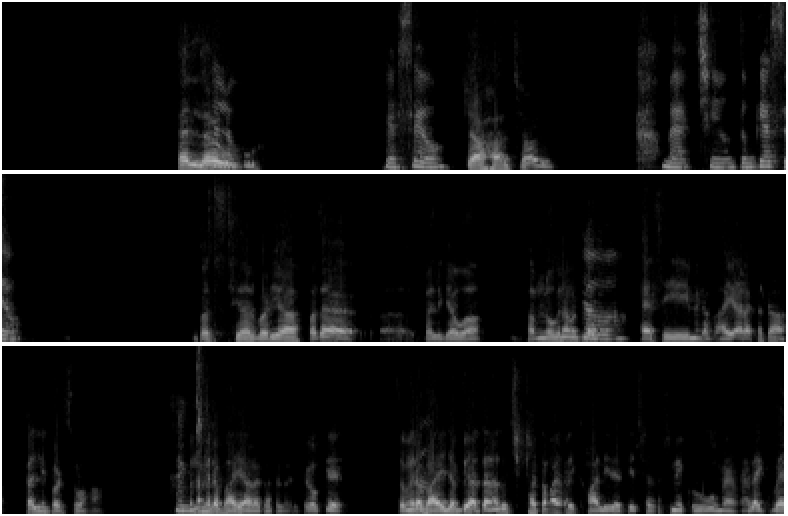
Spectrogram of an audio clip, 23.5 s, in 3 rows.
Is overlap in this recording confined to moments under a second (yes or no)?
yes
